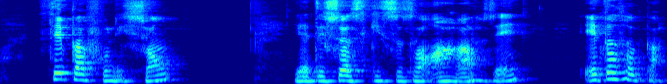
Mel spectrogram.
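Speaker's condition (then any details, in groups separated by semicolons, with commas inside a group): Multiple sclerosis; fatigue, pain, burning sensations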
